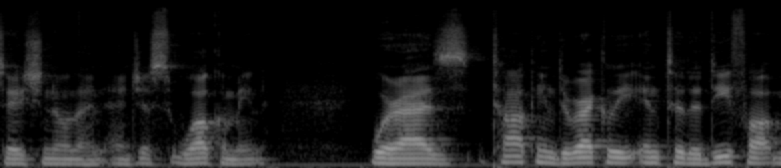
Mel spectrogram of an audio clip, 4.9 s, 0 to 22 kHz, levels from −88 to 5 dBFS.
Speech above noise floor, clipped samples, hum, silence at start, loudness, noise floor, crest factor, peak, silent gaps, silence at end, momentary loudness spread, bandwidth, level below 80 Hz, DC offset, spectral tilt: 26 dB; under 0.1%; none; 0 s; -39 LUFS; -65 dBFS; 18 dB; -22 dBFS; none; 0 s; 10 LU; 17 kHz; -70 dBFS; under 0.1%; -5.5 dB/octave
